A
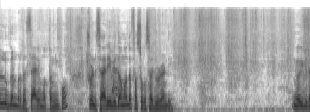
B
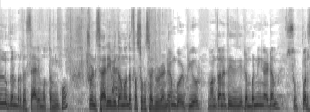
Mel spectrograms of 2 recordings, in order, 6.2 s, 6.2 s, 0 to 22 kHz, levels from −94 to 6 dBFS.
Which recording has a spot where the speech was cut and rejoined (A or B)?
B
